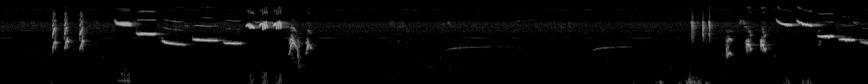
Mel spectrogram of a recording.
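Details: Brown-chested jungle flycatcher whistling, played to stir rivals into fighting: clicks, then a string of descending clear whistles, a long quiet stretch with two faint notes, and a closing run of sweeps and clicks.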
